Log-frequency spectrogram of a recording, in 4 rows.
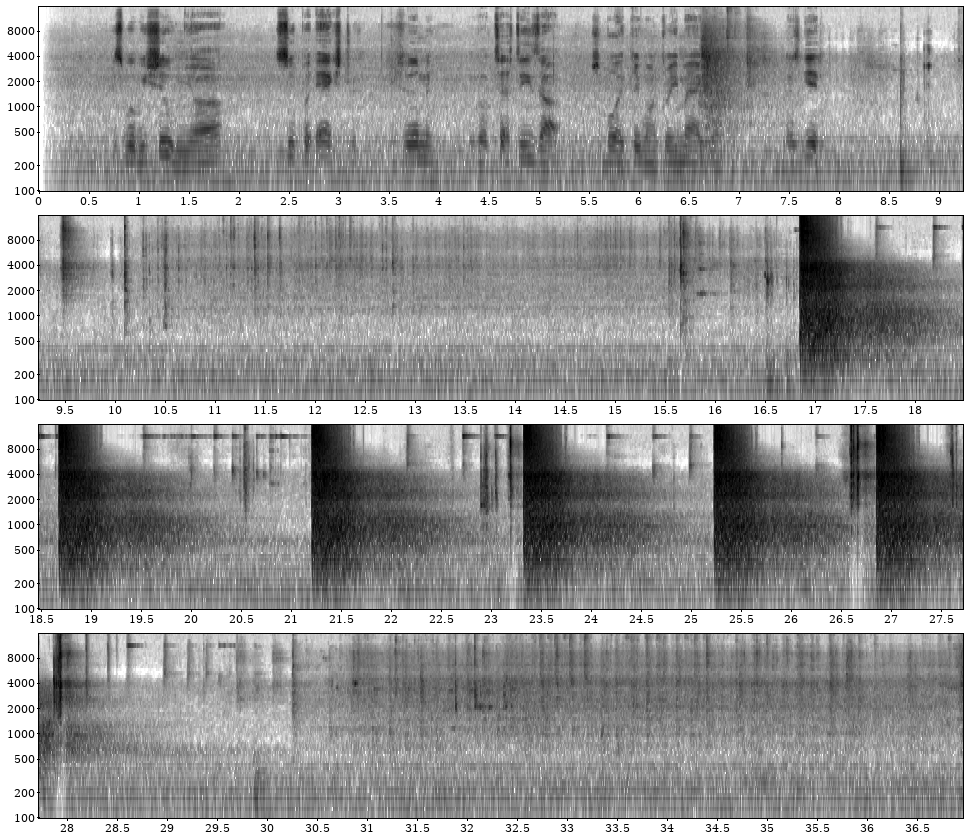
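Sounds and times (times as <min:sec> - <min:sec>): gunshots with ringing echo: 0:16.8 - 0:20.4, 0:21.1 - 0:28.9.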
